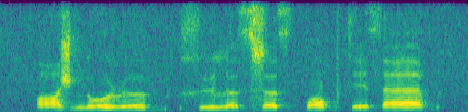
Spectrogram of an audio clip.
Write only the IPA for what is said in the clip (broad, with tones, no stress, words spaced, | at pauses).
ɑ˨˦ʒno˧˥˧ ɭɵ˧˥˧b | xʉ˧˥˧lœ˨˦θzœ˧˥˧θ pɔ˧˥˧bke˨˦ θæ˧˥˧b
